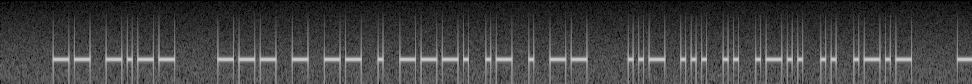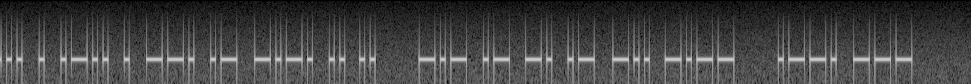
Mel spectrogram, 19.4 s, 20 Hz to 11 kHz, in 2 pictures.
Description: Morse code (Russian alphabet), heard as a keyed tone, hand-sent with a paddle, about 23 wpm, 940 Hz. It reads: МЫ ОТМЕЧАЕМ УСИЛИЯ ДЕЛЕГАЦИИ КАНАДЫ ПО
